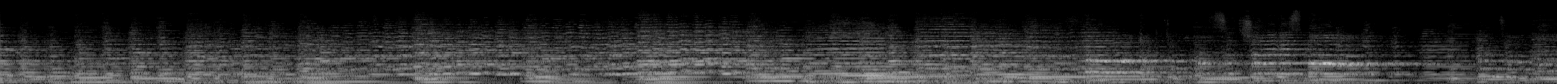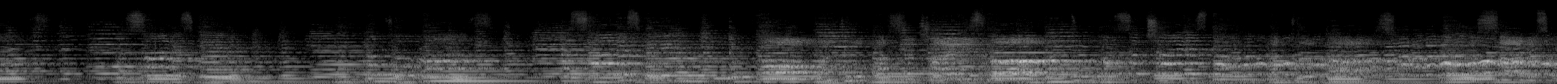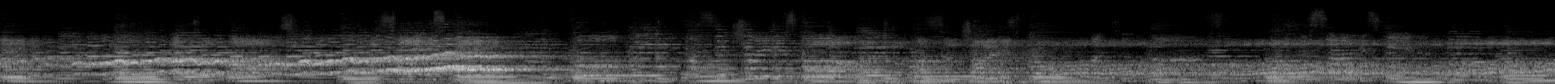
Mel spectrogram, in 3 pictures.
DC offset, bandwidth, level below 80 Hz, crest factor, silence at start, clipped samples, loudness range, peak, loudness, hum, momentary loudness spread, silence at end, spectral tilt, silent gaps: under 0.1%; 16.5 kHz; -46 dBFS; 22 dB; 0 s; under 0.1%; 9 LU; -6 dBFS; -28 LUFS; none; 11 LU; 0 s; -6 dB/octave; none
